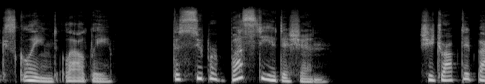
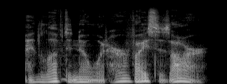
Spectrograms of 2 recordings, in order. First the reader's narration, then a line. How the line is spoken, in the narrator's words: Dean said under his breath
